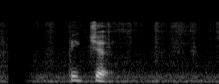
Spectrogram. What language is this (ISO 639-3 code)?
sin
